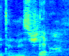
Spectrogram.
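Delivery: ordinary talk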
